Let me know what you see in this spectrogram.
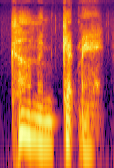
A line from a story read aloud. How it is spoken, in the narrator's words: she muttered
